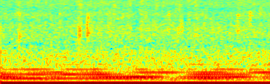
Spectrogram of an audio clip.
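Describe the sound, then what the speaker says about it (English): Rain falling on the cobblestones of a Venice street at night, a soft steady patter of scattered drops with a low constant hum beneath, even and gentle throughout. "you can hear the soft tap of each raindrop landing in them"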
